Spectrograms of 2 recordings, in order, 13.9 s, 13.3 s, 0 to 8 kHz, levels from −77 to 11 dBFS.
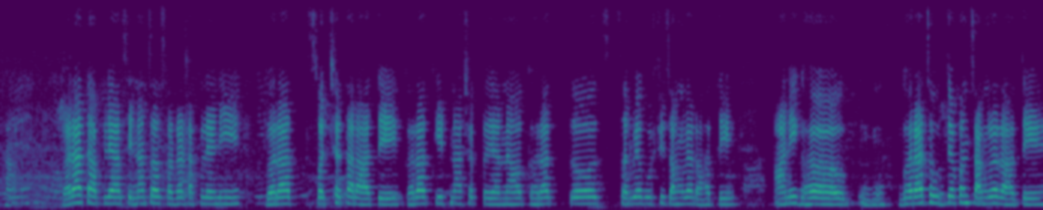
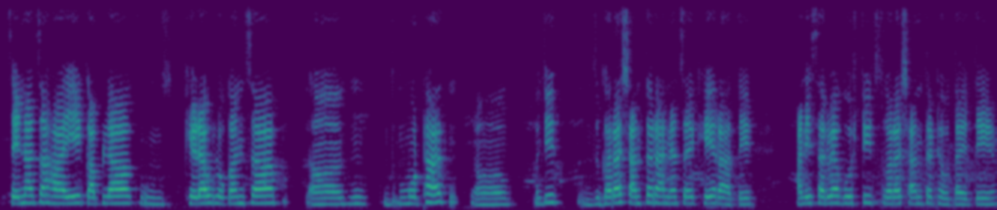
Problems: none marked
